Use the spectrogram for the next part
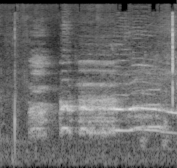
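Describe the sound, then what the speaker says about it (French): A rooster crows once in a farmyard flock, a clear, fairly close cock-a-doodle-doo with a sustained, slightly wavering call, with no talk over it. "Derrière, c'est un des coqs."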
